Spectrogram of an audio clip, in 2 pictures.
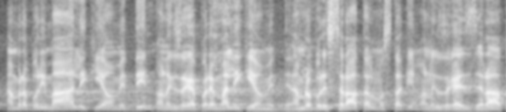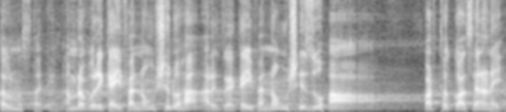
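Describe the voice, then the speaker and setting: A man's voice: fairly high pitch, a bit bright, long reverb tail. A man from Bangladesh preaching a playful sermon to a large tent gathering, mimicking regional dialects and leading chants. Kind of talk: Islamic sermon to a crowd.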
